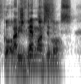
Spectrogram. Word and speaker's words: Vlachodimos: Yeah, it's got to be Vlachodimos. Vlachodimos.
